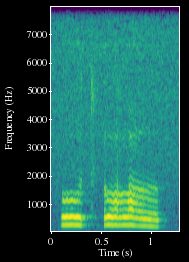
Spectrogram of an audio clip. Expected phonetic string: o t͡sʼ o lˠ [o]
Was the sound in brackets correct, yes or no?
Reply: no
